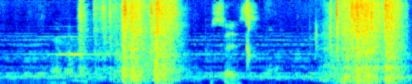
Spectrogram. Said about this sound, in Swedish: Ljudet ni hör kommer från den bankningskassett som sitter utanför ekonomichefens kontor. Det var på den här dörren som man hittade brytmärken.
